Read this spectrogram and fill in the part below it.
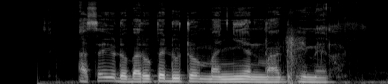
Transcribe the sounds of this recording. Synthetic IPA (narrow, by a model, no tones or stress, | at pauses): asejʊdobaɾupedutomaɲienmaɡimel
